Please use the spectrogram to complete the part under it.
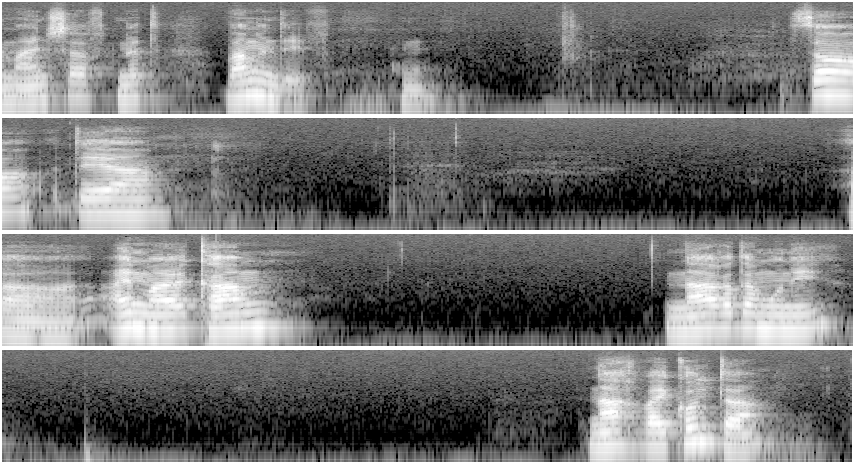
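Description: A man speaks slowly into a microphone in short phrases, with pauses between them.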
